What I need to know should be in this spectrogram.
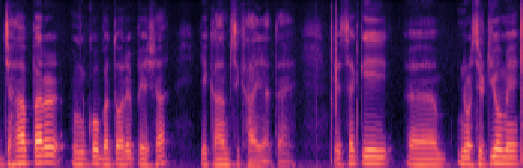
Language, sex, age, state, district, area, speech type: Urdu, male, 18-30, Uttar Pradesh, Ghaziabad, urban, spontaneous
